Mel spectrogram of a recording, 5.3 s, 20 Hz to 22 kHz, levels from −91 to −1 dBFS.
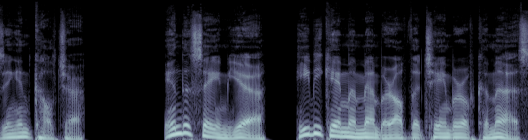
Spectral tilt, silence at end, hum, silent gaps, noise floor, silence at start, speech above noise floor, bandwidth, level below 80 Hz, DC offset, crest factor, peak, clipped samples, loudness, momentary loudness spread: -6.5 dB/octave; 0 s; none; 0.91-1.66 s, 2.75-2.97 s; under -90 dBFS; 0 s; over 65 dB; 14.5 kHz; -38 dBFS; under 0.1%; 14 dB; -10 dBFS; under 0.1%; -26 LUFS; 11 LU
